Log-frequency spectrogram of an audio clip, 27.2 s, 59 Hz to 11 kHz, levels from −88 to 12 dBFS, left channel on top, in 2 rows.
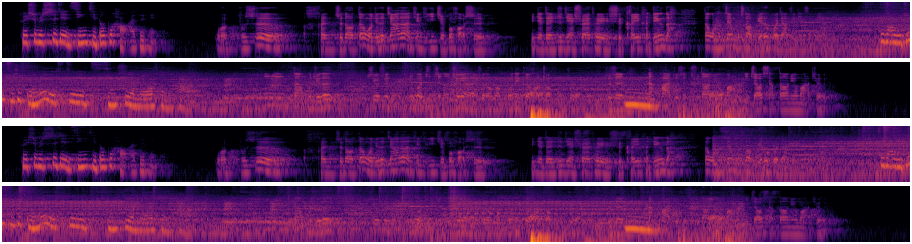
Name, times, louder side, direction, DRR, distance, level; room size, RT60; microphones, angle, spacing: voice 1, 0.3-2.3 13.2-16.6 22.9-23.5, left 2 dB, 60° left, 6 dB, 1.1 m, -34 dB
voice 2, 3.2-4.2 4.5-7.2 7.9-12.4 17.5-18.6 19.1-22.3 22.7-23.0 23.2-26.0, left 4 dB, 85° left, 10 dB, 3.6 m, -41 dB
sound 1, 10.6-24.8, right 3 dB, 70° right, 6.2 m, -41 dB
sound 2, 17.2-17.3 17.8-17.9 18.3-18.7 19.5-19.7 20.0-20.2 20.9-24.6, equal, 35° right, 6.8 m, -35 dB
27.5 x 25.0 x 5.0 m, 0.63 s
head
